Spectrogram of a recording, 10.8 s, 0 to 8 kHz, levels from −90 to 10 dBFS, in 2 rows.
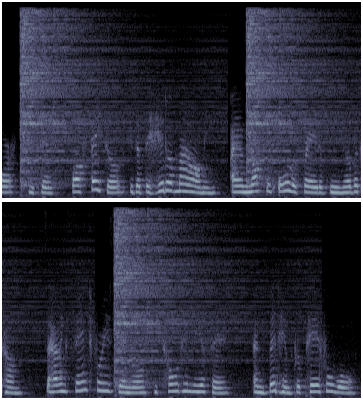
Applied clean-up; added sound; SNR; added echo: none; Hi-hat; 11 dB; none.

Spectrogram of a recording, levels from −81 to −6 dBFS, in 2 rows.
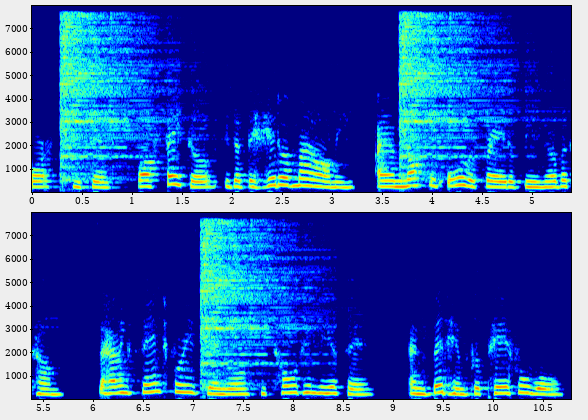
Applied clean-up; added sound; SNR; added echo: classical method spectral subtraction.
